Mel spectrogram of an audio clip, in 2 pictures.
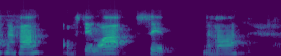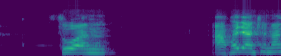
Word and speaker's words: เสร็จ: ศ ลา ส เสือ นะ คะ ถ้า ควบ กล้ำ นะ คะ จะ ควบ กับ ตัว รอ แต่ จะ ไม่ ออก เสียง ตัว รอ อย่าง เช่น คำ ว่า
